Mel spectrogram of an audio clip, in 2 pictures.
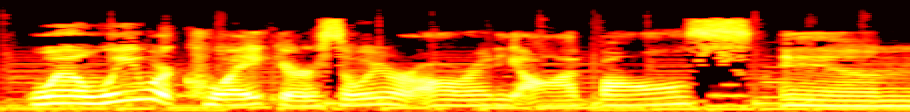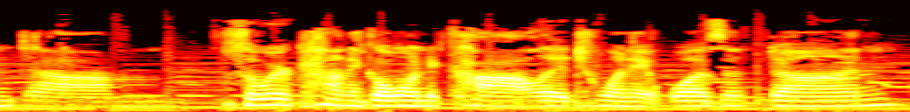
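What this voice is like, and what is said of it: Rural Appalachian accent. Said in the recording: “you don't hear this hick accent?”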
